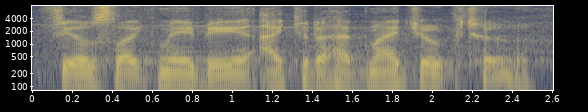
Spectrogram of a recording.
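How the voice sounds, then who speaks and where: A man's voice: fairly low pitch, level tone, unhurried. A man chatting casually as a co-streamer during a video game stream, with game music behind him.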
